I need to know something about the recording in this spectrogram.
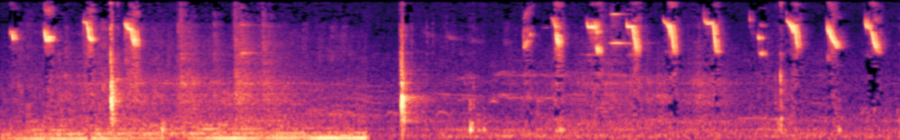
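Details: Calling to its mother, a pest squirrel gives a few thin high chirps over a droning low hum, then after a sharp click the hum stops and a steady series of bright, high chirps follows.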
